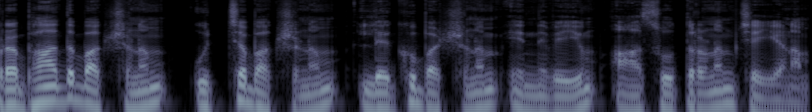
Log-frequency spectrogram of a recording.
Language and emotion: Malayalam, neutral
